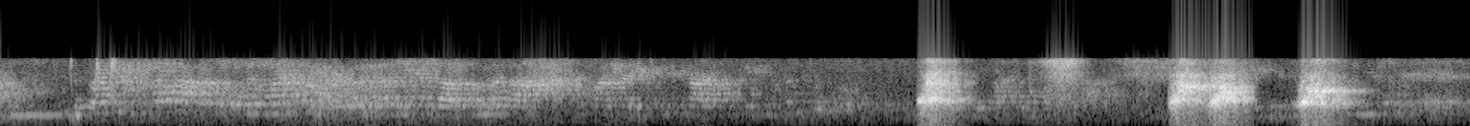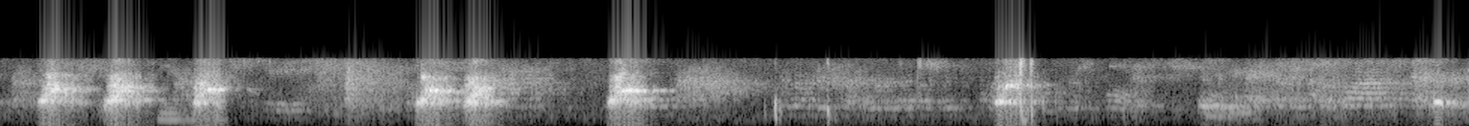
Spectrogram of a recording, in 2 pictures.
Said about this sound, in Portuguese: tô escutando os cachorrinhos. Eu falei, ah, eu tenho uma pastor de um shih tzu.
